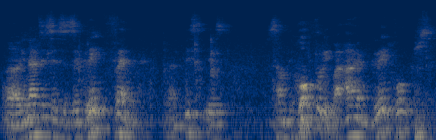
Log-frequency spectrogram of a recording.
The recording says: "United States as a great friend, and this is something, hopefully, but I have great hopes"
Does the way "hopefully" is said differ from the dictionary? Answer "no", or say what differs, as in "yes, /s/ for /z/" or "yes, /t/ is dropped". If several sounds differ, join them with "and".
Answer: no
